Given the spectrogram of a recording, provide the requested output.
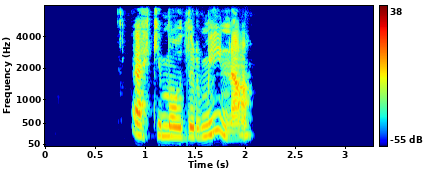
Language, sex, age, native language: Icelandic, female, 40-49, Icelandic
